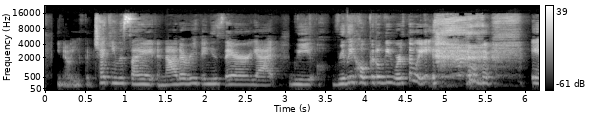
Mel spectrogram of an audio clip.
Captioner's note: laughter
